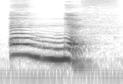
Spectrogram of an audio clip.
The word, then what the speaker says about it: un œuf: ensemble on va dire un œuf un œuf on fait la liaison j'ai mangé un œuf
